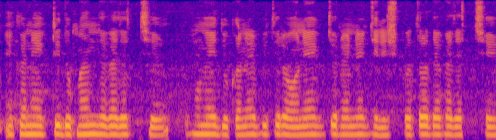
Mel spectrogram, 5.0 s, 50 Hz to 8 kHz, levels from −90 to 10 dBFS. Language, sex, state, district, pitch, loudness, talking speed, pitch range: Bengali, female, Assam, Hailakandi, 180 Hz, -14 LUFS, 170 wpm, 175-185 Hz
